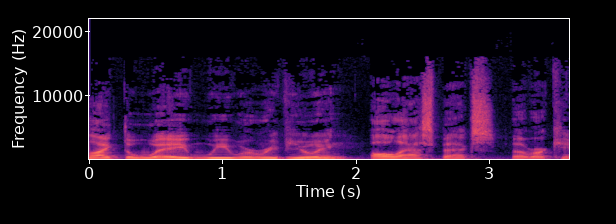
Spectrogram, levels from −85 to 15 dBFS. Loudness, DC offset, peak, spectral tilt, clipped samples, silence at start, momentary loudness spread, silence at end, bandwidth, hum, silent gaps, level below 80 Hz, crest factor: -17 LUFS; under 0.1%; 0 dBFS; -4.5 dB/octave; under 0.1%; 0 s; 7 LU; 0 s; 16 kHz; none; none; -54 dBFS; 16 dB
